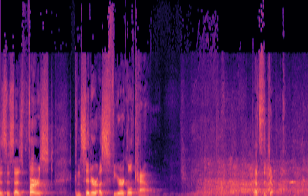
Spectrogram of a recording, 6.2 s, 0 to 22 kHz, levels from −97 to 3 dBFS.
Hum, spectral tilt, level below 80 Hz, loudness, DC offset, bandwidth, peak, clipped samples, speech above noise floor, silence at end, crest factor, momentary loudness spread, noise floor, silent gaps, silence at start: none; -2.5 dB/octave; -58 dBFS; -20 LUFS; under 0.1%; over 20 kHz; -2 dBFS; under 0.1%; 36 dB; 0 s; 20 dB; 19 LU; -55 dBFS; none; 0 s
